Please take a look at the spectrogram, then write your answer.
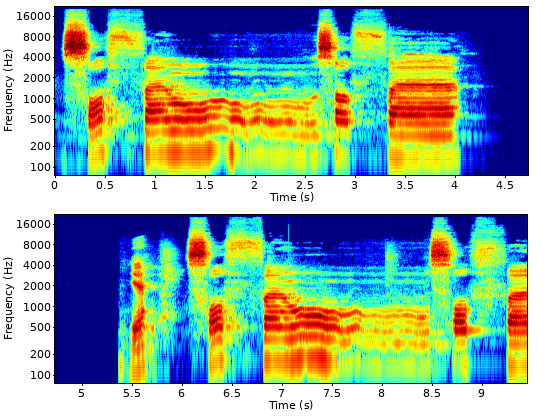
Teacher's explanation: Nun sukunnya atau tanwinnya itu samar tidak jelas, sambil pangkal lidahnya diangkat. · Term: ikhfa hakiki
